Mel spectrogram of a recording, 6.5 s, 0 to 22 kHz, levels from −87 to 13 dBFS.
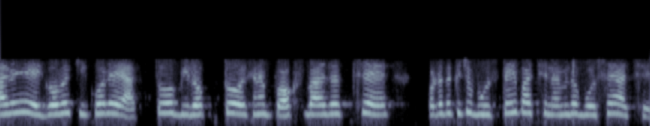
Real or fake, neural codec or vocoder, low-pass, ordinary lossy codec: real; none; 3.6 kHz; none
